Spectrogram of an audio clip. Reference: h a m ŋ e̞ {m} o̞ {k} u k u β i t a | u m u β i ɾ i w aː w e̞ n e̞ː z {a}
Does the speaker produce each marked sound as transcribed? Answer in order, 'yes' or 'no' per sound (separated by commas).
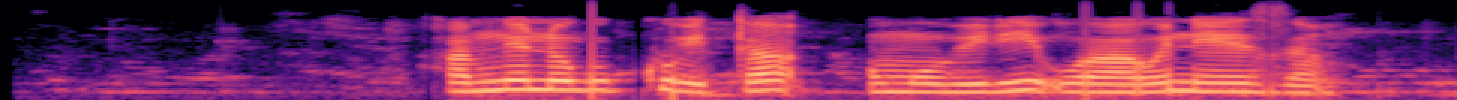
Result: no, no, yes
